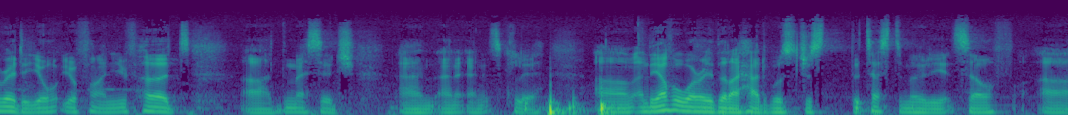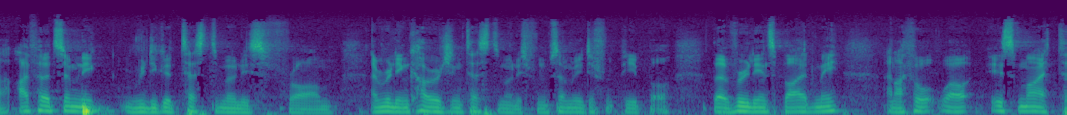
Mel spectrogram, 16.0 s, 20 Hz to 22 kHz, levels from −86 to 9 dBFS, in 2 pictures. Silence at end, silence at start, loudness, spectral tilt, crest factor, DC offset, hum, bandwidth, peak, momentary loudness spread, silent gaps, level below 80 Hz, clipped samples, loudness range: 0 s; 0 s; -26 LUFS; -4.5 dB/octave; 26 dB; under 0.1%; none; 13.5 kHz; 0 dBFS; 13 LU; none; -40 dBFS; under 0.1%; 6 LU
